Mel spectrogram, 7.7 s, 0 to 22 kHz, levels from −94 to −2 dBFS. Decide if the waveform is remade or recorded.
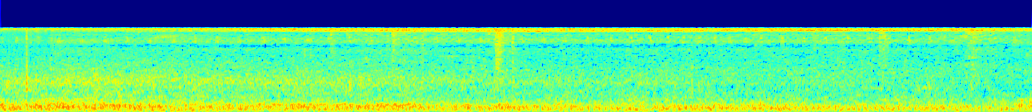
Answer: recorded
